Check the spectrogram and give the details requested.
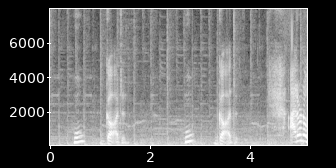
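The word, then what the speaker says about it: Hoegaarden: beer and the but the correct pronunciation of this word is not whole garden the pronunciation of this word is who garden who god i don't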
